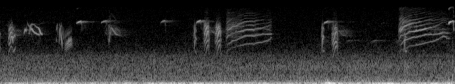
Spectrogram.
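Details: Hooded siskins singing in natural surroundings: scattered sharp high chips and short notes, then two bright sweeping whistled phrases, over a heavy low background rumble.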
